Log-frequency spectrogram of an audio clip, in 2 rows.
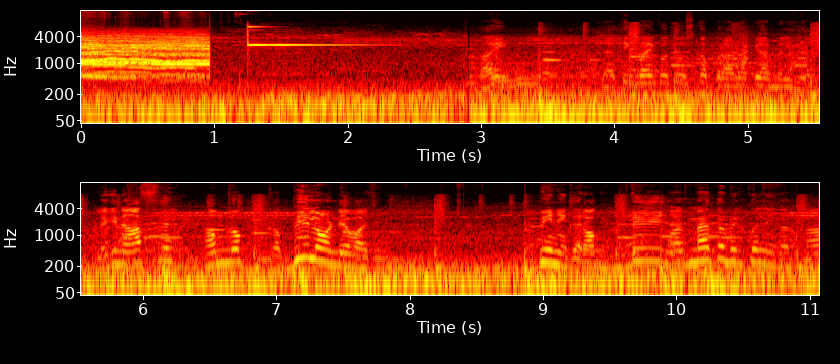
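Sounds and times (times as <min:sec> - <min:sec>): high bell-like ding: 0:01.2 - 0:02.3.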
